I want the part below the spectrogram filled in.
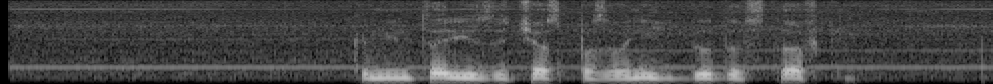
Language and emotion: Russian, neutral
